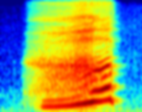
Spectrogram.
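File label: Vox Casting Japanese; Priscilla; kings raid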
